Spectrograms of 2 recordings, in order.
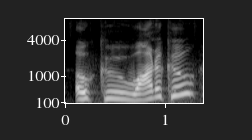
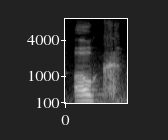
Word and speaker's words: Okonkwo: Okuwanuku.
